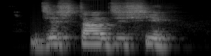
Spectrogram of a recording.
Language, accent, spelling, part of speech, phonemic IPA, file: French, Canada, distendissiez, verb, /dis.tɑ̃.di.sje/, LL-Q150 (fra)-distendissiez.wav
- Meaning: second-person plural imperfect subjunctive of distendre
